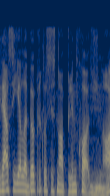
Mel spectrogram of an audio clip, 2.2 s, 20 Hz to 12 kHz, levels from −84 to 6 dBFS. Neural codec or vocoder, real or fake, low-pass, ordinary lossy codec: none; real; 7.2 kHz; MP3, 48 kbps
